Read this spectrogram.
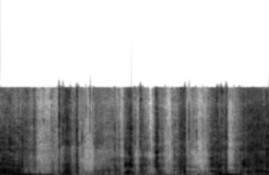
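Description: An ice auger grinds and scrapes into snow and ice.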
